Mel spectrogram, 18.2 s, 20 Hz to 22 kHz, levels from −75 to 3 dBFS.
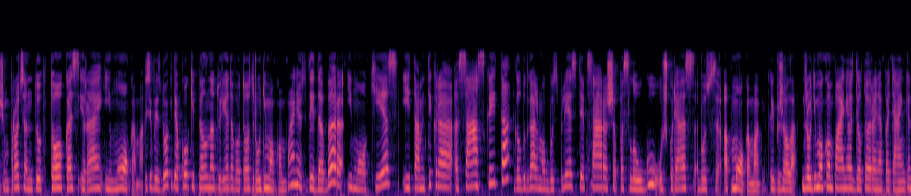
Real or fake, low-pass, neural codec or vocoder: real; 7.2 kHz; none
